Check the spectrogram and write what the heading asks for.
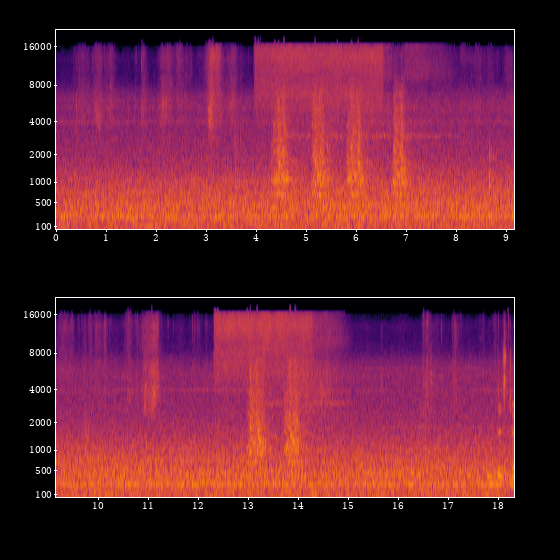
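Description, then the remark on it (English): A steady, loud hiss of a paint sprayer spraying the edges and top of a door runs throughout, with several short bursts of stronger spraying standing out in quick succession, over a constant mechanical hum. “So what I'll do first is uh, we will spray the edges of the door, I'll spray the top”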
